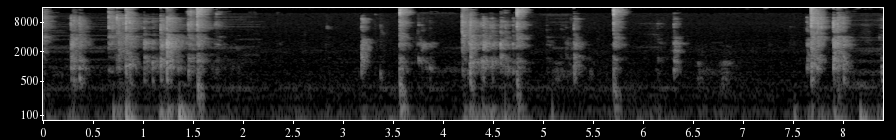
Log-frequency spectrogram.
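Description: A computer keyboard clacks in quick irregular bursts as PHP code is typed, close and clear against a quiet room, with short pauses between runs of keystrokes.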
